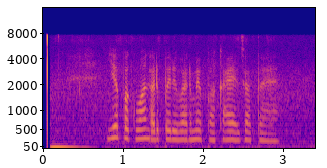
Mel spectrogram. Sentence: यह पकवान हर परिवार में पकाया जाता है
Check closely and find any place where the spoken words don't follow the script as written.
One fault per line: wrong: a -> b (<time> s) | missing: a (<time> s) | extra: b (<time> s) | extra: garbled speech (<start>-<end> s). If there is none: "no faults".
no faults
